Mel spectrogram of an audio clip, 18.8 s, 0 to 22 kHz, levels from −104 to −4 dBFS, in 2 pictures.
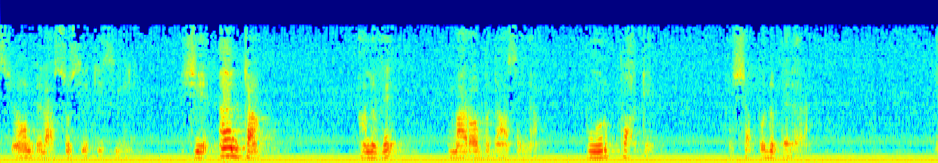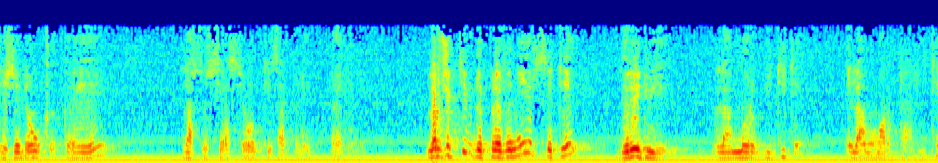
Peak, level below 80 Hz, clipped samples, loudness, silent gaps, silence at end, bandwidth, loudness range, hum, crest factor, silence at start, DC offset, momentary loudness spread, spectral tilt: -8 dBFS; -52 dBFS; under 0.1%; -26 LUFS; none; 0 s; 11.5 kHz; 10 LU; none; 20 dB; 0 s; under 0.1%; 19 LU; -5.5 dB/octave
